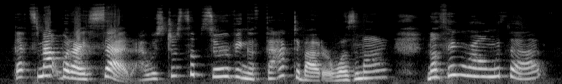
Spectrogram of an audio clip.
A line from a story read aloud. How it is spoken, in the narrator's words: exclaimed, defending his honor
